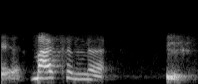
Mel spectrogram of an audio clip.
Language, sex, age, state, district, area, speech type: Bodo, female, 45-60, Assam, Kokrajhar, rural, conversation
